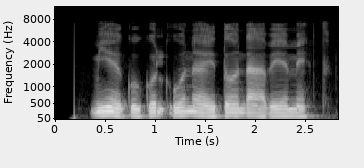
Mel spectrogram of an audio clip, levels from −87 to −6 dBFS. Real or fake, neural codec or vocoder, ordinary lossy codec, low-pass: real; none; none; 7.2 kHz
